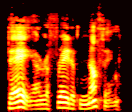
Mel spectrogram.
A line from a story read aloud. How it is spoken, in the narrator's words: I grumbled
